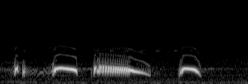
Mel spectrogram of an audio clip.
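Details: Spotted dove giving a long coo said to stir decoy doves into calling: two soft clipped notes, a rounded arched hoot, then a drawn-out throbbing coo sliding downward, followed by another arched hoot; quiet background.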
